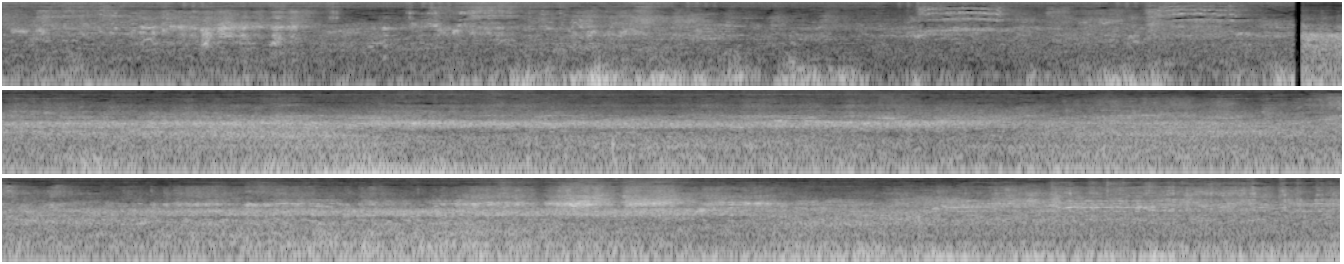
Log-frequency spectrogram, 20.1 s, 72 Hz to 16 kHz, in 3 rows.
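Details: Grey-headed flying foxes at a roost of over 5000 in Balgowlah, a Sydney suburb near Manly, Australia, around 1 PM; after a quiet opening, a continuous squealing chatter rises from the colony over steady low wind and traffic rumble.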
